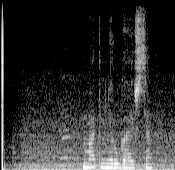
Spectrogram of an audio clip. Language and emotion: Russian, neutral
